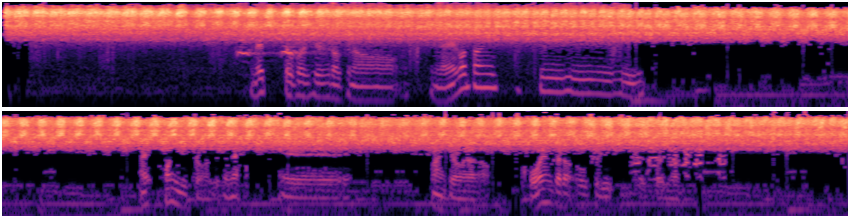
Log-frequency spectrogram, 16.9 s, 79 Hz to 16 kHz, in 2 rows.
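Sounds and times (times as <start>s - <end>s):
cicadas buzzing in a park: 0.0s - 16.9s
speech: 2.4s - 6.8s, 8.0s - 16.2s
laughter: 2.5s - 6.5s, 9.8s - 12.0s, 12.8s - 15.9s.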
